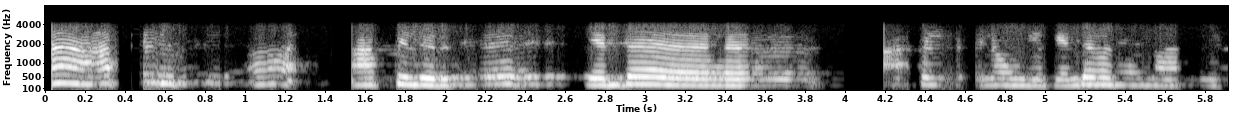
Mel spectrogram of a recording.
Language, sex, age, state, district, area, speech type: Tamil, female, 45-60, Tamil Nadu, Perambalur, urban, conversation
